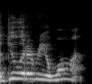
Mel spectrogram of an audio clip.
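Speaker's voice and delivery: high, careless parent voice; mock permissive parent. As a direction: toss it off like a parent who gives up.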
